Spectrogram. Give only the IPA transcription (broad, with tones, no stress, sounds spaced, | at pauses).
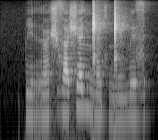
p i˨ r œ̃˨˦ ʃ z a˧ ʃ ɛ˦ lʲ ŋ͡ǁ ɛ̃˨˦ ç ŋ͡ǁ ĩ˨ m ɪ˧ z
